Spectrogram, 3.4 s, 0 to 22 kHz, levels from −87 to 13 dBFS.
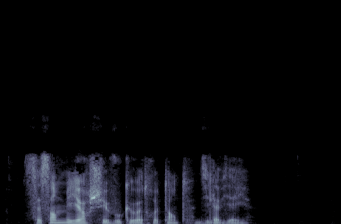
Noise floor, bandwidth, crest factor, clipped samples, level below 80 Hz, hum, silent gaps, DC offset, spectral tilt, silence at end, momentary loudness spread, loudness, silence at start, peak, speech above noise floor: -83 dBFS; 10 kHz; 26 dB; under 0.1%; -60 dBFS; none; none; under 0.1%; -3.5 dB/octave; 0.95 s; 16 LU; -27 LUFS; 0.25 s; -4 dBFS; 54 dB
